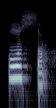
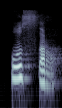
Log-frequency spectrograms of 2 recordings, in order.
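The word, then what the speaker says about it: خُسْرٍ: Oke, kemudian sama ro-nya sukun, sebelumnya dhammah. Ini juga tebal. Khusr. Khusr. Innal insana lafi khusr. Nah, tebal juga ya.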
